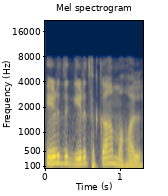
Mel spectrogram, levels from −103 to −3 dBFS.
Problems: constant background noise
